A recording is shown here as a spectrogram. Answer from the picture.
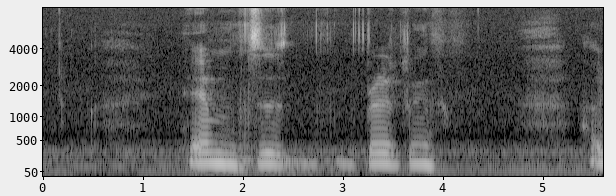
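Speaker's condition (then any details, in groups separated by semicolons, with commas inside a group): Multiple sclerosis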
